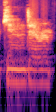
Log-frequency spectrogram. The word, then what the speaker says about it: Ginninderra: She is the CEO and publisher of Ginander Press and please correct me Deb if that is not the correct pronunciation but we'll get to that.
